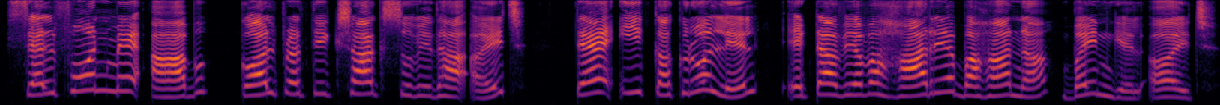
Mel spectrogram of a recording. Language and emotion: Maithili, neutral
